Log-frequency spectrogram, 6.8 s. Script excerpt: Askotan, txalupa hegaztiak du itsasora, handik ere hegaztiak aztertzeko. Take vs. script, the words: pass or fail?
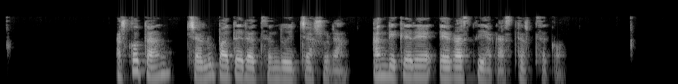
fail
